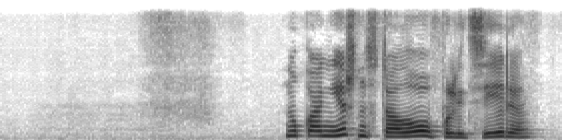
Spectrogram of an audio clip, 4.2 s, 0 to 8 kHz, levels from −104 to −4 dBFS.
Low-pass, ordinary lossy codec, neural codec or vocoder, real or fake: 7.2 kHz; none; codec, 16 kHz, 8 kbps, FreqCodec, larger model; fake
